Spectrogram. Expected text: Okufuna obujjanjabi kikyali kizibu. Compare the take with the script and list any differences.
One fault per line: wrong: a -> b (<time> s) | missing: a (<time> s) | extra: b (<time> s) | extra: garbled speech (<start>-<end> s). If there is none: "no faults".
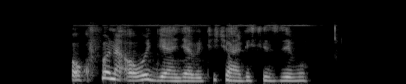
no faults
